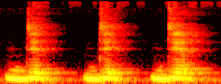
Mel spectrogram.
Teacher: So D is the same as a Z, right behind the teeth, D, D, D, except your voice is on.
